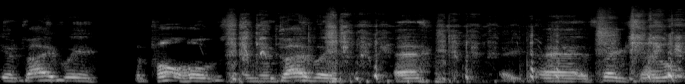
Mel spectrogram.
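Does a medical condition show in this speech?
Yes: motor neurone disease; onset with left hand weakness, speech therapists offered.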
